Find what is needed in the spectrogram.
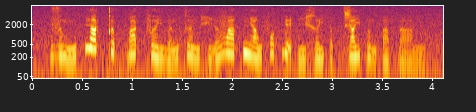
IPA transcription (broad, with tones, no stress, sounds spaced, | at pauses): z ə˧˩ m ŋ ə˦˥ p̚ n a˦˥ k̚ t̪ ə˨˩ p̚ ɓ a˦˥ k̚ f ə˨˩ j l ə̰˧˥ n k ə˨˩ n x ḭ˧˥ ə̯ v a˦˥ t̚ ɲ a˨˦ w f ɔ˦˥ k̚ l ḛ˧˨ ʔ i˨˩ x ə˨˩ j ʔ ə˨˩ p̚ t͡ɕ a˧ j ɓ ə̰˧˨ m ʔ a˨˩ t̚ ɗ a˨˩ ŋ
